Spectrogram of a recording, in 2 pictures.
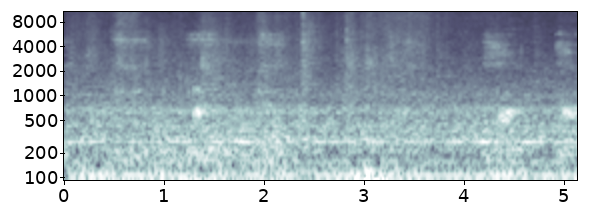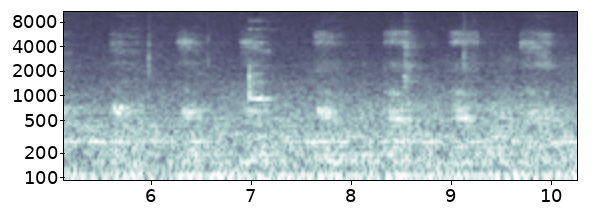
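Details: Mother cat Chan purring during a difficult labor, giving birth to five kittens, some born backwards; a steady low rumbling purr with soft breathy pulses repeating about every half second, and a faint constant electrical hum in a small room.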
